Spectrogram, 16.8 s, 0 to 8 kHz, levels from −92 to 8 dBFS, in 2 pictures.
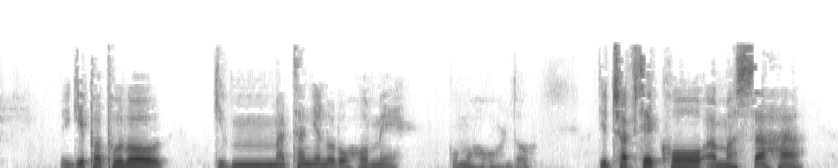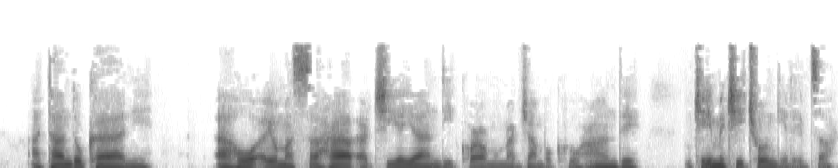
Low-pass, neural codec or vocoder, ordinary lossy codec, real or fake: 7.2 kHz; codec, 16 kHz, 0.5 kbps, X-Codec, HuBERT features, trained on LibriSpeech; MP3, 24 kbps; fake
